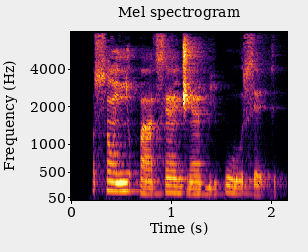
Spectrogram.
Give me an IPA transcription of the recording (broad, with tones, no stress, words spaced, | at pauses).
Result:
sɔ̃˦ɲə˦ pã˧sɛ̃˦d͡ʒɛ̃˧ ɓi˨˦p wu˧se˨k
